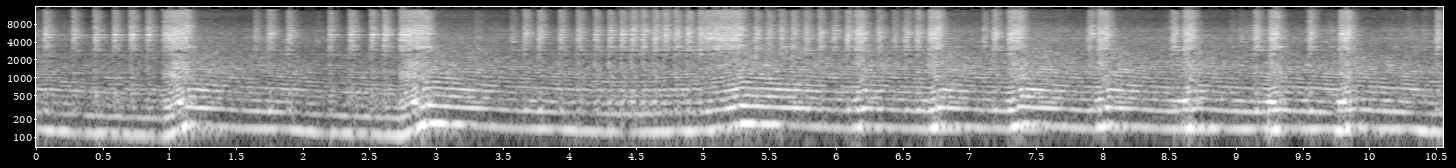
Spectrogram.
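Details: Two-stroke with 17.5 mm carburettor on a test bench, main jet, mixture screw and needle correctly set: crisp buzz picking up cleanly on each blip, dropping straight back to steady idle, no stumble; carburetion sound.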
